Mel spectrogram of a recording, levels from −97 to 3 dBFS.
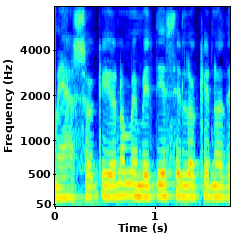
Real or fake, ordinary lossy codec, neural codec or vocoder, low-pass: real; none; none; none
